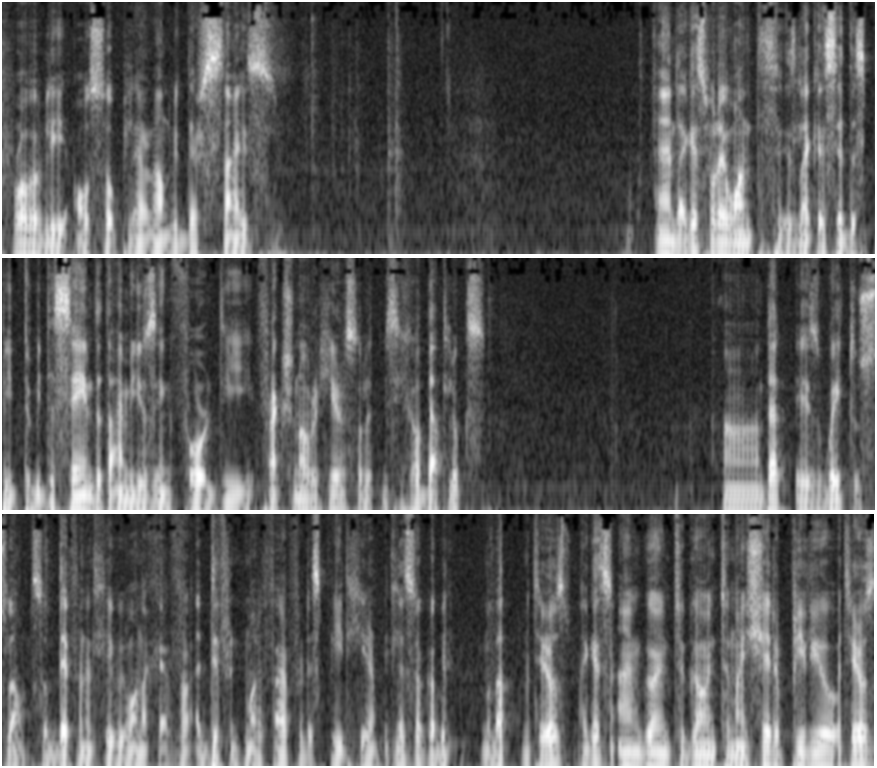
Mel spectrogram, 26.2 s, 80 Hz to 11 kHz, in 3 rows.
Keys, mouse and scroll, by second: 0.2 scroll up 2, 0.4 shift+middle click, 0.9-1.3 scroll down 6, 1.3 shift+middle click, 2.0-2.5 scroll up 1, 2.6-5.6 drag, 5.9 scroll down 1, 6.5 space, 13.7 space, 15.7 middle click, 16.1-16.6 scroll up 2, 17.9 space, 18.2 ctrl+z, 21.4 space, 21.8-23.5 middle drag, 23.5 =, 24.5 click, 25.8-26.1 drag.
